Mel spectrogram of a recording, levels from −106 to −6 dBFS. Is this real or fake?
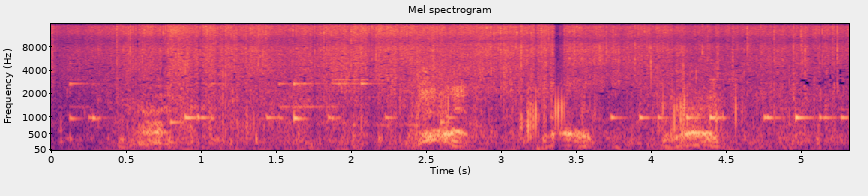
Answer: real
